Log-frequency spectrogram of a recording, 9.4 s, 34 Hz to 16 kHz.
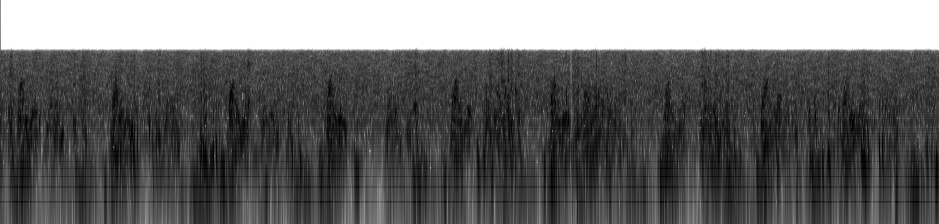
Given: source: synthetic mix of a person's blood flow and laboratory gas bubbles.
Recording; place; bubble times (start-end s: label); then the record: Doppler ultrasound of blood flow; precordium
0.00-0.17 s: bubbles
0.37-0.44 s: bubbles
0.70-0.88 s: bubbles
1.29-1.42 s: bubbles
1.46-1.65 s: bubbles
1.87-2.24 s: bubbles
2.43-2.56 s: bubbles
2.78-3.05 s: bubbles
3.53-3.62 s: bubbles
4.04-4.25 s: bubbles
4.75-5.25 s: bubbles
5.55-6.34 s: bubbles
6.97-7.45 s: bubbles
7.72-7.83 s: bubbles
8.06-8.87 s: bubbles
9.24-9.35 s: bubbles
From the record:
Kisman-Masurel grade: 242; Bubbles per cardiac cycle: several, 3 to 8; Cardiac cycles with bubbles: 100%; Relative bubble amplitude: moderate (0.250 to 0.450); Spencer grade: 3 (all of the cardiac periods contain showers or single bubble signals, but not dominating or overriding the cardiac motion signals); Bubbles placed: only in the low amplitude regions of the cardiac cycle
